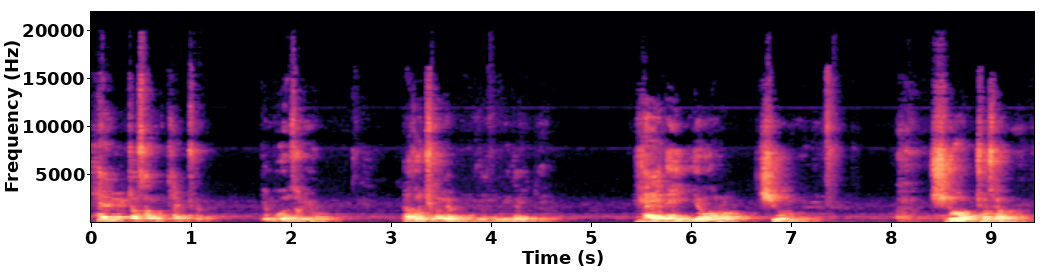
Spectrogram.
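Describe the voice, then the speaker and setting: High-voiced preaching man, echoey hall. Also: big pitch swings, measured pace, pauses often, mellow. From Korea. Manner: emphatic preaching, rhetorical questions, mimics complaints. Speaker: pastor. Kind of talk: sermon. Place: large church hall. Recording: very echoey church hall, distant mic.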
